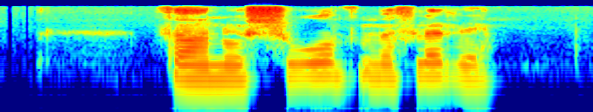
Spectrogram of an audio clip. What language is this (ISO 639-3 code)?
isl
